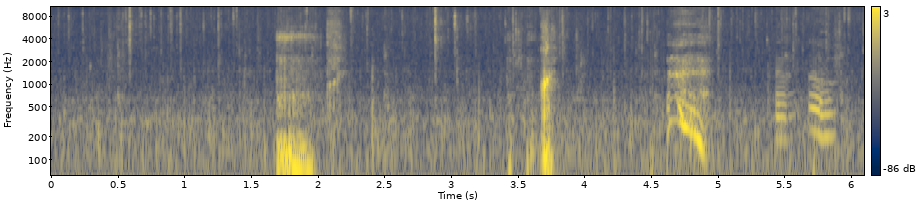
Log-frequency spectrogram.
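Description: The miser Scrooge snores in bed at night, giving several rough, irregular snorts with gravelly, low rattling breaths and a couple of wheezy pitched whistles between them, over a quiet background hiss.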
